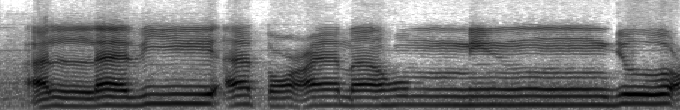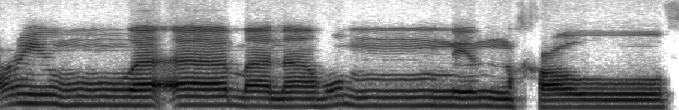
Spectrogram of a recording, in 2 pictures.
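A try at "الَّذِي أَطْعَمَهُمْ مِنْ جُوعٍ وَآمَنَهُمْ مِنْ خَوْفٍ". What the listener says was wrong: Bagus.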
